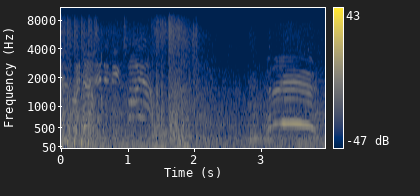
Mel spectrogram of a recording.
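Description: Small-arms fire from Grenadiers rattles against a Bren carrier in the Company of Heroes strategy game, several bursts of shots popping under continuous commentary, with quieter battlefield noise between.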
